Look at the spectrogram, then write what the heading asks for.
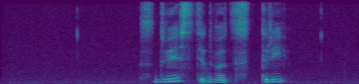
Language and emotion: Russian, neutral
